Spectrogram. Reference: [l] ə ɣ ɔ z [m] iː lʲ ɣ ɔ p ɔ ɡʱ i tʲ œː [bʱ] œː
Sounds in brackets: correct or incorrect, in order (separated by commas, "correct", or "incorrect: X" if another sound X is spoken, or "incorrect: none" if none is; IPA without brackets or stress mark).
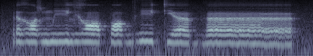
incorrect: ɾ, correct, correct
